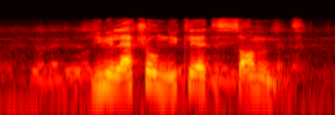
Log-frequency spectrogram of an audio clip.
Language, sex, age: English, male, 19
